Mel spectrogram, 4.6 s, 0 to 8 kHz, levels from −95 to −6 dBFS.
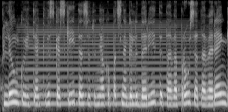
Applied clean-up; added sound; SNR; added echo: none; Wind instrument, woodwind instrument; 13 dB; none.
